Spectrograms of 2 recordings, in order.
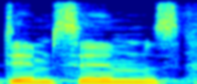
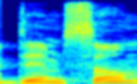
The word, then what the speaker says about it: dim sum: You were talking about Peking duck and dim sims and all about China. almost got it. You mentioned Okay, so as you can see, the AI actually corrected me here. Dim sum is the way it's pronounced.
